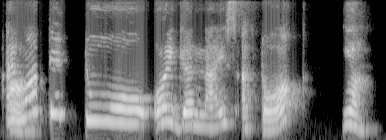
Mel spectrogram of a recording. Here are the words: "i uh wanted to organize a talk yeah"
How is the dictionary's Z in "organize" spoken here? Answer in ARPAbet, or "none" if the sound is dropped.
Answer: S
